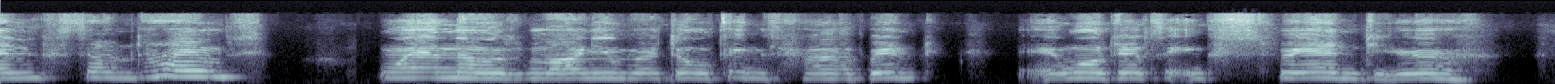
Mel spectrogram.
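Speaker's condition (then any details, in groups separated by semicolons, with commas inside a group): Cerebral palsy; spastic quadriplegic cerebral palsy, all four limbs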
